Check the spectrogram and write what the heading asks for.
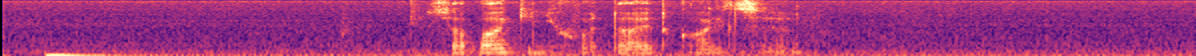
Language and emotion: Russian, sad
